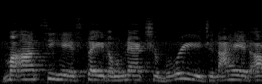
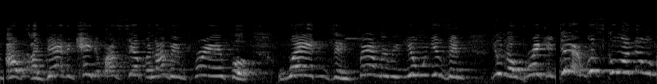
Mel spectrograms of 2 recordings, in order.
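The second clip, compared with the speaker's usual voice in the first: desperate plea; 8 semitones higher than usual. Retold or imitated. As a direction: beg God, half laughing, half crying. Pleading with God over deaths.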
